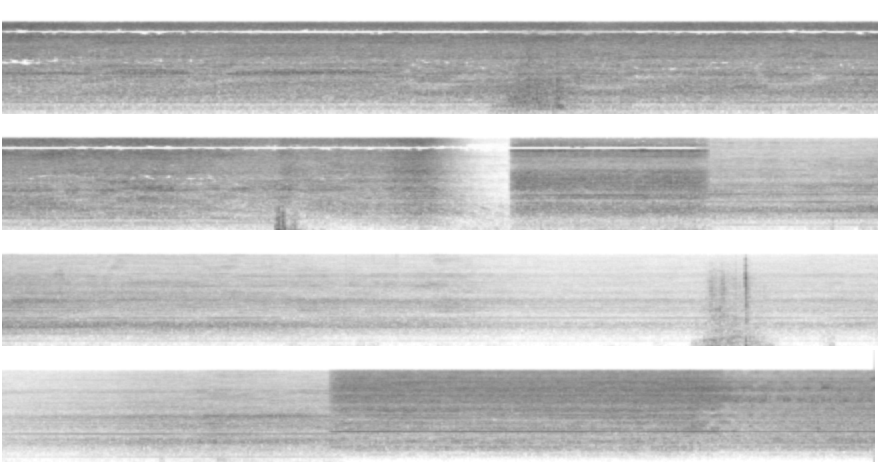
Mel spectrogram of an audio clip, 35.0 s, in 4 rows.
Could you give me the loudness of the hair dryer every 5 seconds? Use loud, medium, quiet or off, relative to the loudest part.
loud, loud, loud, loud, quiet, medium, loud.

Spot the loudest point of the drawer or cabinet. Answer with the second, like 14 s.
5 s.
